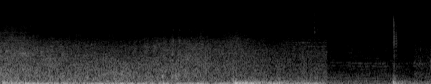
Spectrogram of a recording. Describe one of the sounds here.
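A sharp energy blast crackles and fizzes loudly, then dies away.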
